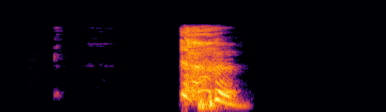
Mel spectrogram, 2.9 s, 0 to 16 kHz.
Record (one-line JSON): {"cough_length": "2.9 s", "cough_amplitude": 30183, "cough_signal_mean_std_ratio": 0.31, "survey_phase": "beta (2021-08-13 to 2022-03-07)", "age": "45-64", "gender": "Female", "wearing_mask": "No", "symptom_none": true, "smoker_status": "Never smoked", "respiratory_condition_asthma": false, "respiratory_condition_other": false, "recruitment_source": "REACT", "submission_delay": "1 day", "covid_test_result": "Negative", "covid_test_method": "RT-qPCR", "influenza_a_test_result": "Negative", "influenza_b_test_result": "Negative"}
